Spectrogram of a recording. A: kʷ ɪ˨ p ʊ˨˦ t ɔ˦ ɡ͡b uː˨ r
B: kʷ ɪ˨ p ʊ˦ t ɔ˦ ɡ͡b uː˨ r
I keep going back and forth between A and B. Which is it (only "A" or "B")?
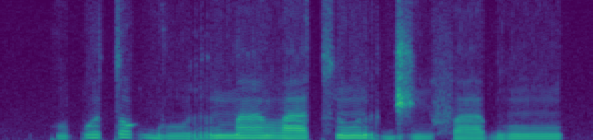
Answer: B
